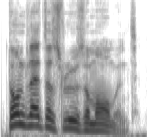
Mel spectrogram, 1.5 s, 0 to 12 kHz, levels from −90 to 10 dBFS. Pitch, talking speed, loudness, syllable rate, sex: 155 Hz, 245 wpm, -16 LUFS, 5.4 syllables/s, male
